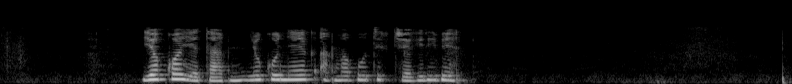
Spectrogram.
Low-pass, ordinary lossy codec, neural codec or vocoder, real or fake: 7.2 kHz; MP3, 24 kbps; none; real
